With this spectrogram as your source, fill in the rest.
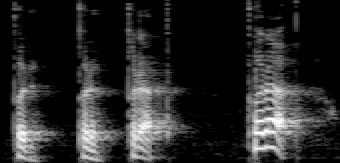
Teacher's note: The T in put sounds like a fast D.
